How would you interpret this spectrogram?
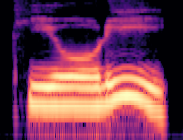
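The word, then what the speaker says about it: theory: এর উচ্চারণ কি হচ্ছে, থিওরি।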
